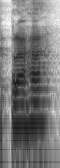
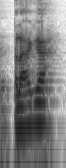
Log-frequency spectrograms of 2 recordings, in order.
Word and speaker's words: Praha: E agora a gente vai pro pote 3, que tem Slavia Praha. Slavia Praga, né? Tem as duas pronúncias.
